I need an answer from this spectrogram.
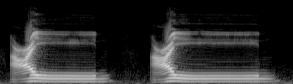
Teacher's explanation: আইন, আধা আইন, যুক্ত আইন। আইন, আইনটা গলার মধ্যখান থেকে একটু চাপ দিয়ে উচ্চারণ করতে হবে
